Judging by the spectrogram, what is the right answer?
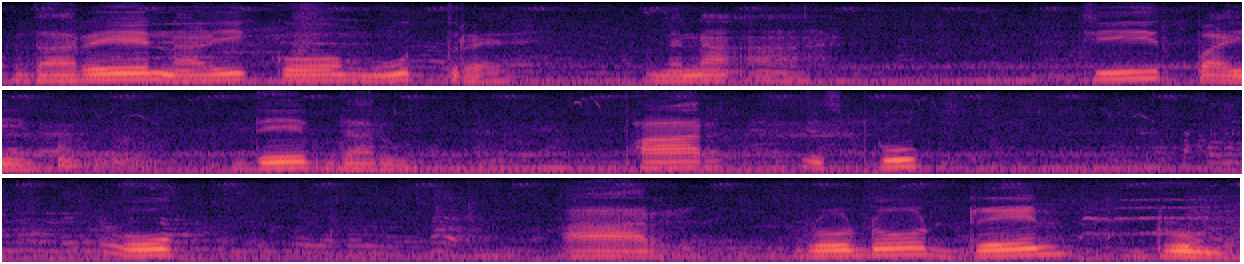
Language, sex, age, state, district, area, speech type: Santali, male, 30-45, West Bengal, Bankura, rural, read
